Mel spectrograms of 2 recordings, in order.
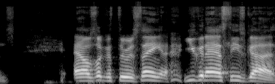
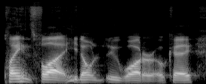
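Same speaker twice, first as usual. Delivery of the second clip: usual speaking voice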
